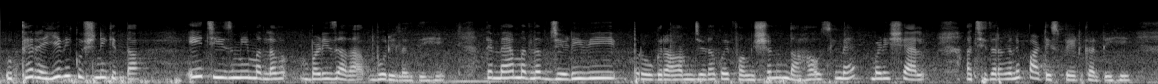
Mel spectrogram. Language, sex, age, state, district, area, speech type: Dogri, female, 18-30, Jammu and Kashmir, Jammu, urban, spontaneous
